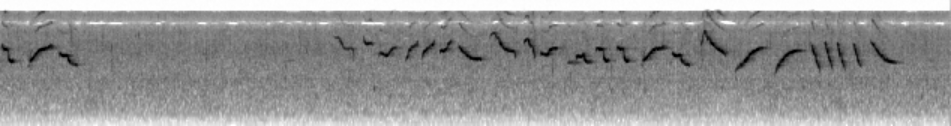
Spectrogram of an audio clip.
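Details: White-eye female in breeding mood calling to a male, opening with a brief slurred note, then a continuous rush of high, thin chirps and sweeping whistles ending in fast repeated strokes.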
